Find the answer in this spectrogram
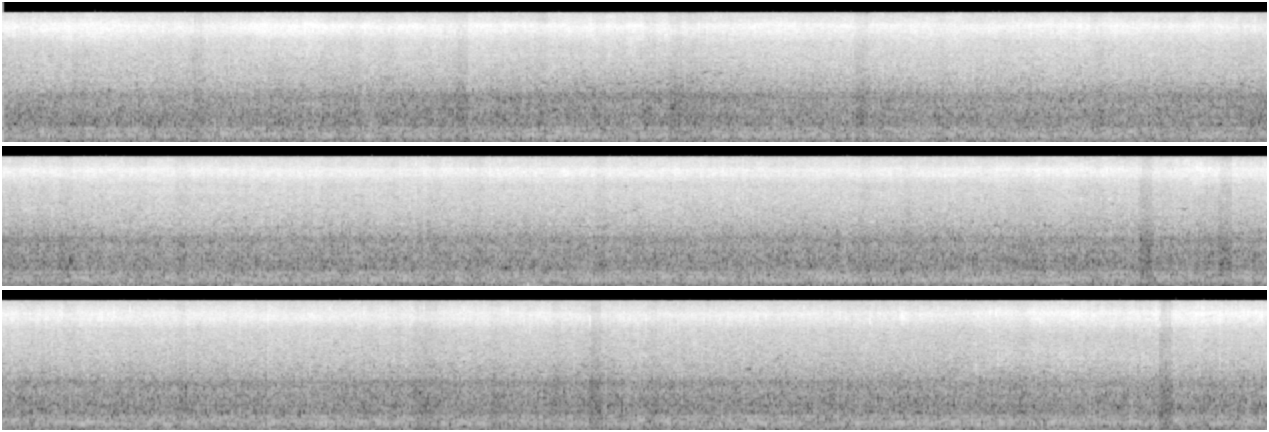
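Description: Chicken breasts sizzling steadily as they pan-fry in a nonstick frying pan, an even high hiss.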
